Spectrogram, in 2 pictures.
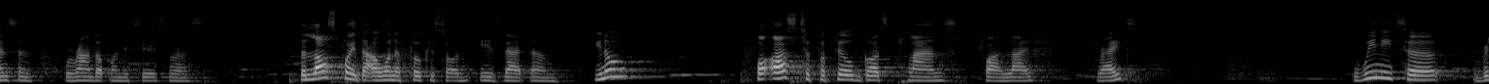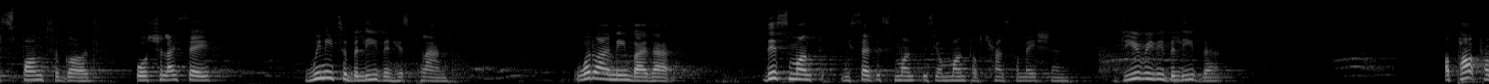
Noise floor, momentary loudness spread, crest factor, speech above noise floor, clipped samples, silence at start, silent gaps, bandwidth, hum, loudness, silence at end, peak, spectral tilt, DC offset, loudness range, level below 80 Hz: -76 dBFS; 19 LU; 26 dB; 42 dB; under 0.1%; 0 s; none; 17 kHz; none; -34 LUFS; 0 s; -10 dBFS; -5.5 dB/octave; under 0.1%; 8 LU; -78 dBFS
